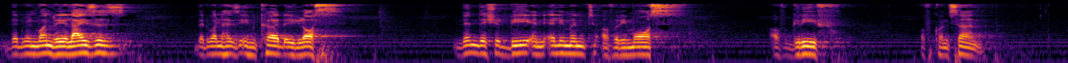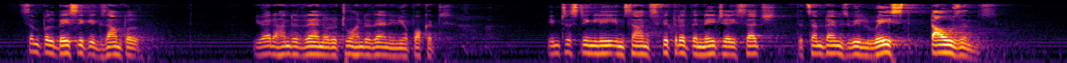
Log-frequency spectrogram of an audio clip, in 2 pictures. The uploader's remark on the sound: Jumuah Lecture at Masjid Al Hilal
